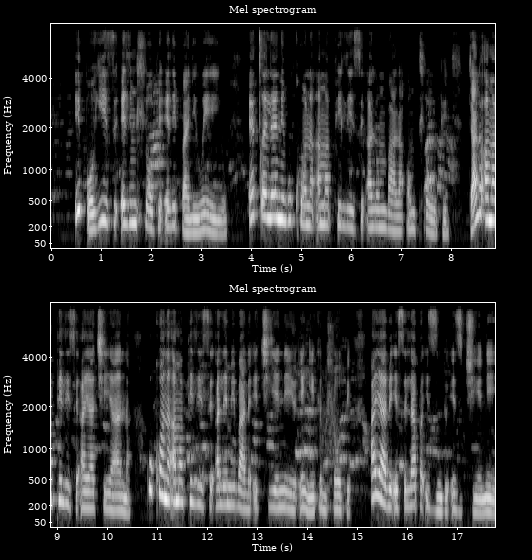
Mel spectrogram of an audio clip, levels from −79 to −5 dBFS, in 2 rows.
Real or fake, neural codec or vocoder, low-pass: real; none; 7.2 kHz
